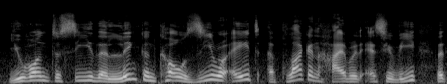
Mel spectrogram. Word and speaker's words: Lynk & Co: Let's go with the Lincoln Co.08. That's also how you officially pronounce it.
